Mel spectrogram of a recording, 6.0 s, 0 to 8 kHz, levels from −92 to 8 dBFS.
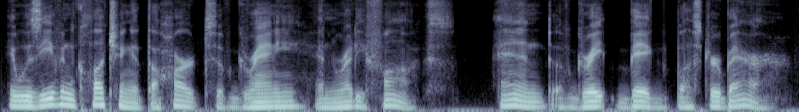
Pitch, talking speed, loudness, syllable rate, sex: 95 Hz, 180 wpm, -18 LUFS, 4.2 syllables/s, male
